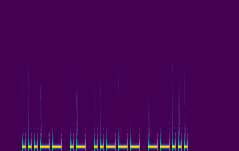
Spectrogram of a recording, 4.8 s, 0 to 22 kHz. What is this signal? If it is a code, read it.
Morse code, heard as a keyed tone, about 20 wpm, 700 Hz. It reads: 3A27
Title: Common Cut Numbers - 4-Digit 20wpm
